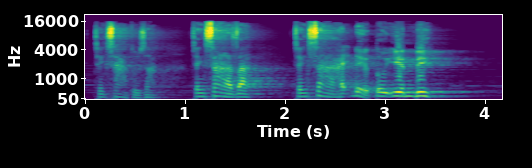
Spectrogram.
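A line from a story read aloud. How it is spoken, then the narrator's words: Loud scream. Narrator (Vietnamese): Vân hét lớn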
